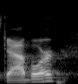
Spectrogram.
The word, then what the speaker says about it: Gabor: to say your name properly I think it's pronounced Gabor technically I tell English people in these Gabor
